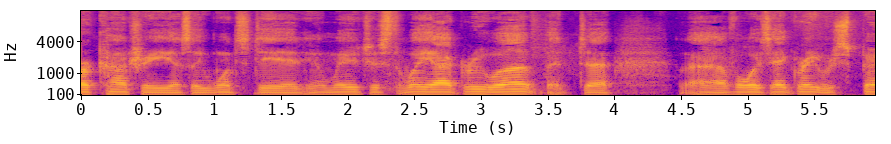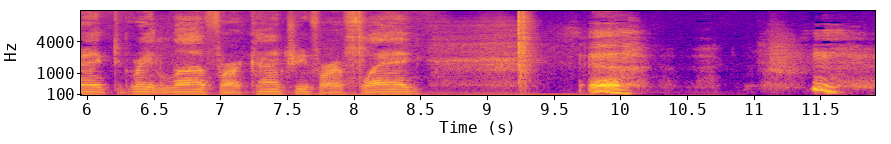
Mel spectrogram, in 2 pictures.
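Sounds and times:
speech: 0.0s - 10.2s, 11.4s - 11.8s
short strained vocal breath: 8.6s - 11.9s
person yawning: 9.7s - 10.3s, 11.3s - 11.9s.

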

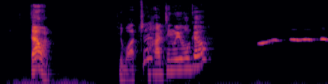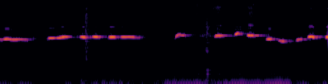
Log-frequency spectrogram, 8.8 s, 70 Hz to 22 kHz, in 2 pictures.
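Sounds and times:
speech: 0.4s - 0.8s, 1.6s - 2.9s
person whistling a simple bouncy melody: 3.4s - 8.7s.

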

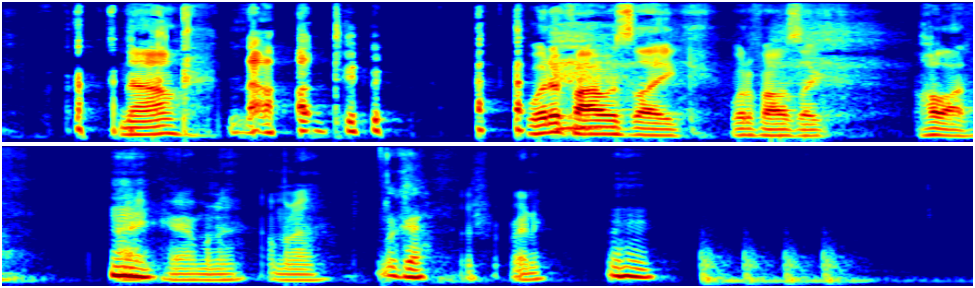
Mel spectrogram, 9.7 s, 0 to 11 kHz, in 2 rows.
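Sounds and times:
speech: 0.6s - 8.6s
knocking on a door: 8.3s - 9.3s.

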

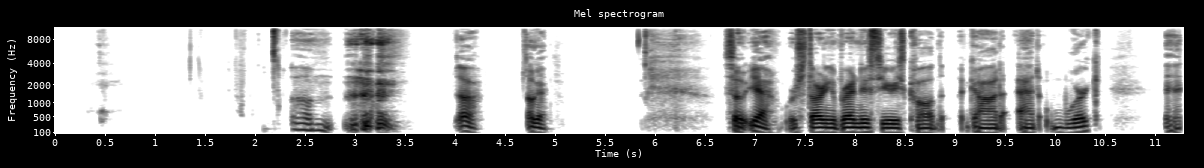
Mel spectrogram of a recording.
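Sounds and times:
faint clicks and small mouth sounds: 2.2s - 2.6s
person who is under the weather clearing throat: 2.3s - 4.3s
speech: 2.4s - 5.1s, 6.8s - 11.2s.

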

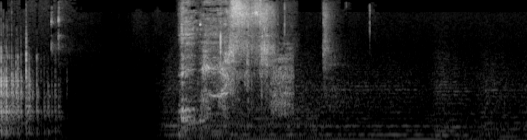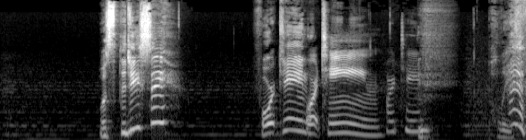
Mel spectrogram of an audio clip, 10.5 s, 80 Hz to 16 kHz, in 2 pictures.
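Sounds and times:
dice clattering across a hard tabletop: 0.0s - 0.6s
speech: 6.3s - 7.1s, 7.9s - 10.5s.

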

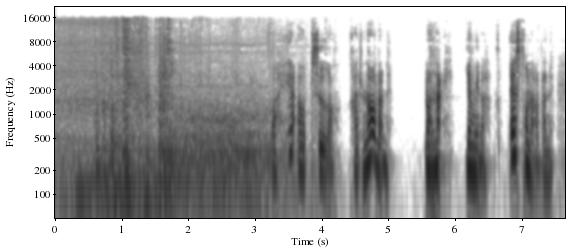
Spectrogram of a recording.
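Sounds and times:
rocket nose door sliding open: 0.3s - 3.6s
speech: 0.6s - 1.0s, 3.5s - 7.6s.

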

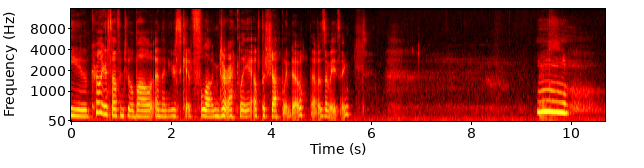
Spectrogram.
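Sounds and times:
speech: 0.0s - 5.9s
person yawning: 9.3s - 10.6s.

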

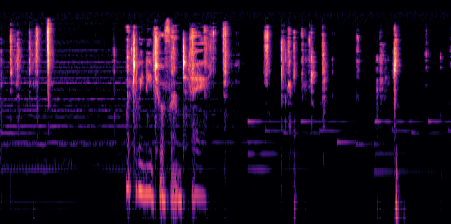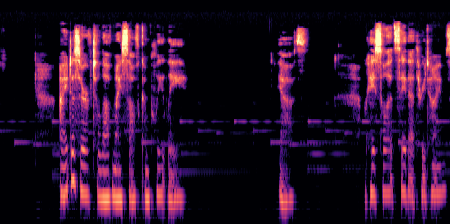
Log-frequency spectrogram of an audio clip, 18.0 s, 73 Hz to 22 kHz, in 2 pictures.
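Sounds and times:
deck of cards being shuffled: 0.0s - 1.2s, 2.2s - 9.2s
speech: 2.5s - 4.2s, 10.3s - 12.8s, 16.4s - 18.0s.

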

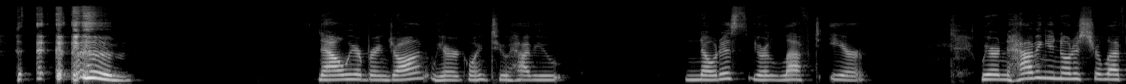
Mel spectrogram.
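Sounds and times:
person clearing throat: 0.2s - 1.4s
speech: 0.2s - 1.4s, 3.2s - 5.7s, 6.8s - 8.7s, 9.5s - 11.2s.

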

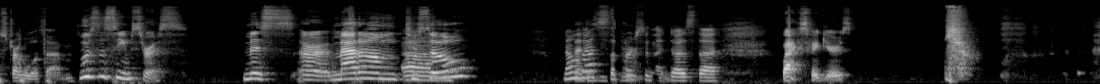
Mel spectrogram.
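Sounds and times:
speech: 0.0s - 4.8s, 5.6s - 8.6s, 9.4s - 9.7s
person sneezing: 9.4s - 9.9s.

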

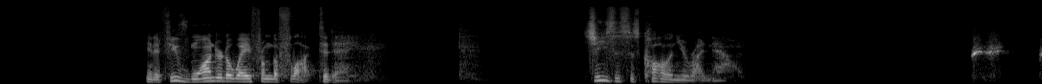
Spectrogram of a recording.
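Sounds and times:
speech: 1.5s - 3.7s, 5.9s - 7.4s
person with dry lips attempting a whistle: 9.7s - 10.4s.

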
